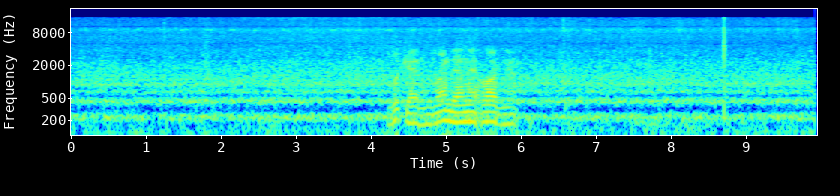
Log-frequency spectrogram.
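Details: A swirling honeybee swarm after a tree cutout, with bees hitting a roof in their frenzy. A constant low buzzing hum runs throughout. A man speaks briefly in the middle.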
